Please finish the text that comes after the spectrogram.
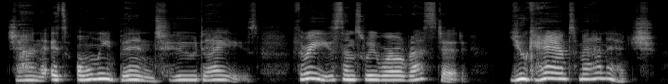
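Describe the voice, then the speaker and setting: An earnest, protective male scholar from a storybook , acted out by a woman reader. He admonishes slowly and with care. His worry shows in a stern, pleading manner. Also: medium pitch, expressive, dark tone, pitched above the performer's own voice.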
